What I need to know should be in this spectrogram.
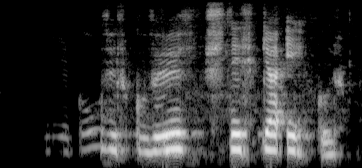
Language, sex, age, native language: Icelandic, female, 7, Icelandic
